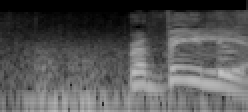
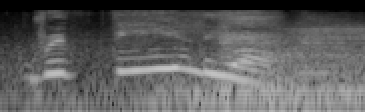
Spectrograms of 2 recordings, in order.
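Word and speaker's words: Revelio: place where are you revelia I'm saying it wrong revelia much better oh shut up wait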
